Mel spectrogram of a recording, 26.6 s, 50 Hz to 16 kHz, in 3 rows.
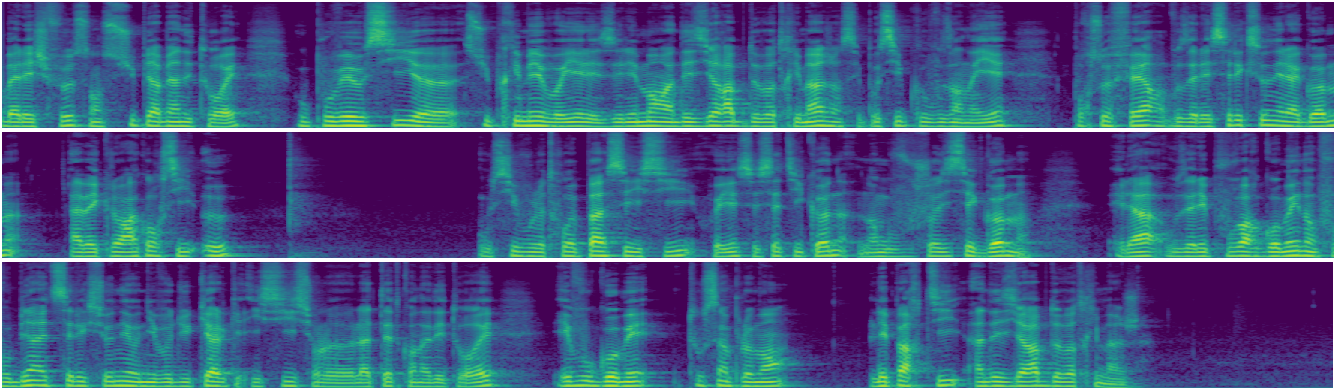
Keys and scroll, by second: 10.8 e.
